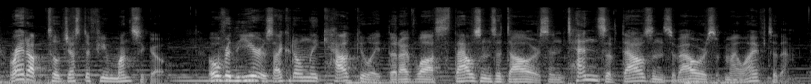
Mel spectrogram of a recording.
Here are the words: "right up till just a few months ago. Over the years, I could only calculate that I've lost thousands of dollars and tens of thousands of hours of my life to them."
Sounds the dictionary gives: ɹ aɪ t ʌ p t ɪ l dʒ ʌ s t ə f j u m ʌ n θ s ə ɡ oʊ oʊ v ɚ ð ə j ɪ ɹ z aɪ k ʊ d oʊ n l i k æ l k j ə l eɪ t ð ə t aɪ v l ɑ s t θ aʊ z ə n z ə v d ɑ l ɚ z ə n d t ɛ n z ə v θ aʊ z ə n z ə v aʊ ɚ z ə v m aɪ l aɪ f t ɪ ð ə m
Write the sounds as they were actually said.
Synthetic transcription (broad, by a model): ɹ aɪ t ʌ p t ɪ l dʒ ʌ s t ə f j u m ʌ n θ s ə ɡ oʊ oʊ v ɚ ð ə j ɪ ɹ z aɪ k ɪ d oʊ n l i k æ l k j ə l eɪ t ð ə t aɪ v l ɑ s t θ aʊ z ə n z ə v d ɑ l ɚ z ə n t ɛ n z ə v θ aʊ z ə n z ə v aʊ ɚ z ə v m aɪ l aɪ f t ɪ ð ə m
